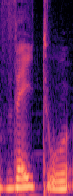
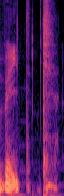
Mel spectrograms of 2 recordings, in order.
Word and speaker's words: V8TE: à la société alors veille tôt v8 que comme vous voulez mais je pense que ça se prononce veille tu sais donc société française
